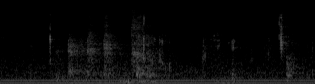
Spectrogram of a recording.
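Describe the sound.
Crunchy chewing of sour blue candies, a couple at a time in the mouth: a few soft, irregular bites and mastication noises, faint and with no talk.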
